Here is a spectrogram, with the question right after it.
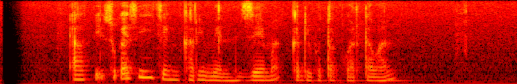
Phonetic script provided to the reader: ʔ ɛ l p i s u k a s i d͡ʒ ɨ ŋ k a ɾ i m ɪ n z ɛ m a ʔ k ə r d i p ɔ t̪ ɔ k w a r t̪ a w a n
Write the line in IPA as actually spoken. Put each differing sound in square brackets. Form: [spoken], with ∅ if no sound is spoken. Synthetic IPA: ʔ ɛ l p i s u k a s i d͡ʒ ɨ ŋ k a ɾ i m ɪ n z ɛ m a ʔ k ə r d i p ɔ t̪ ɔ k w a r t̪ a w a n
